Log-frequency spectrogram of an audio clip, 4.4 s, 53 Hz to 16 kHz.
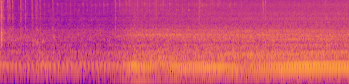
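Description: A 1993 Dodge Stealth engine runs in drive with a faulty used replacement transmission that fails to shift, a steady idle that rises partway through into a louder, sustained higher hum that holds without changing gear.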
